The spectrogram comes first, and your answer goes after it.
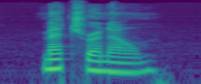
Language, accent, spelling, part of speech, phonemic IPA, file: English, US, metronome, noun, /ˈmɛt.ɹəˌnoʊm/, En-us-metronome.ogg
- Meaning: A device, containing an inverted pendulum, used to mark time by means of regular ticks at adjustable intervals; an electronic equivalent that emits flashes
